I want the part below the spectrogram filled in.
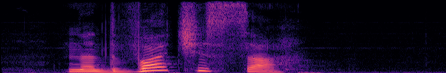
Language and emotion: Russian, positive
